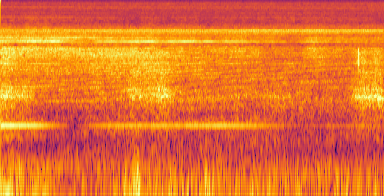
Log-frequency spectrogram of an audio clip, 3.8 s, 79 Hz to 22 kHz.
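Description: RC Dolphin jet trainer, a 4S electric foam model hand-launched with hot-glued landing gear, flying at half throttle: a steady faint engine drone with low rumble, heard at a distance without talk.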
